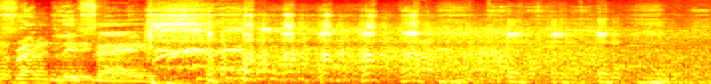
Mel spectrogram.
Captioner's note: laughing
